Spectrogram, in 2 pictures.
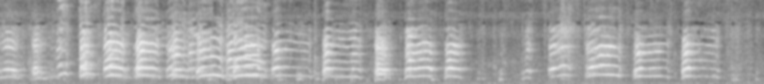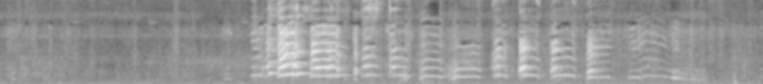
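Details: German Shepherd puppies whining in rapid bursts of high arched cries, a quiet stretch of about three seconds in the middle, then another busy round of overlapping yelps and whimpers.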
